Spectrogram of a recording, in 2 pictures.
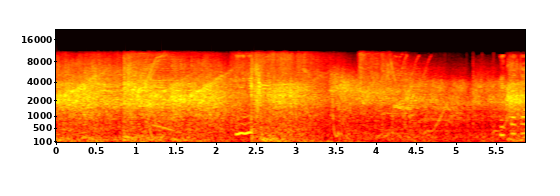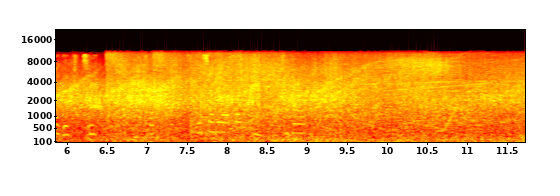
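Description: Energy beams fire with sharp, crackling blasts.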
